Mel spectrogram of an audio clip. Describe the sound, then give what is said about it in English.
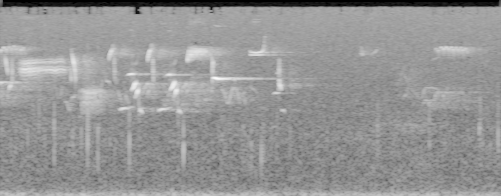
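A chipping sparrow's song of quick, dry high notes rings out, mixed with other scattered bird chirps over a low outdoor rumble, with no talking. “We got chipping sparrow.”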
